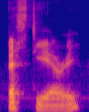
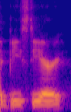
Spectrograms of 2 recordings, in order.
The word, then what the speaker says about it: bestiary: as it annoys me it is pronounced Beary I don't know why everyone well Americans keep pronouncing it bestiary that just sounds weird I don't I say beastiary yeah I say beastiary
